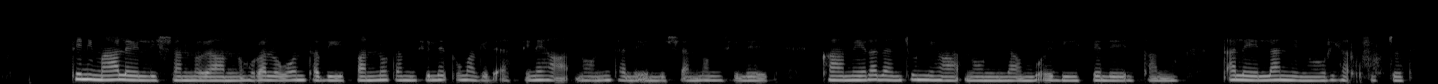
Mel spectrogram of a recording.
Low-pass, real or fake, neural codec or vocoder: 3.6 kHz; fake; codec, 16 kHz, 4.8 kbps, FACodec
